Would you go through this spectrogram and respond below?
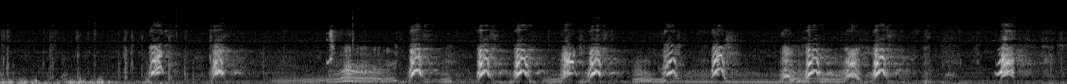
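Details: A dog barks over and over while play-fighting another dog outside a pen where a mother plays with six-week-old pups. The short sharp barks come in quick bursts, with a brief growling stretch midway.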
